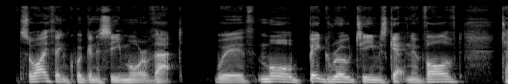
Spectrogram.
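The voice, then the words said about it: Calm, soothing accented voice. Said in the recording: “calmly spoken ... he's such a calm character ... Love the accent. ... Very calming.”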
